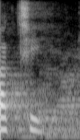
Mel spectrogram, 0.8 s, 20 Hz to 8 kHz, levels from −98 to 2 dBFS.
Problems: constant background noise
